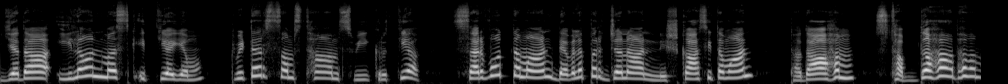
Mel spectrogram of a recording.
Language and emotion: Sanskrit, surprised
